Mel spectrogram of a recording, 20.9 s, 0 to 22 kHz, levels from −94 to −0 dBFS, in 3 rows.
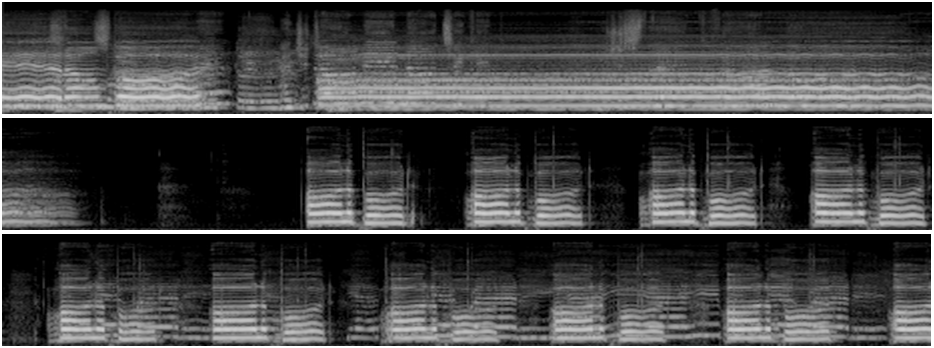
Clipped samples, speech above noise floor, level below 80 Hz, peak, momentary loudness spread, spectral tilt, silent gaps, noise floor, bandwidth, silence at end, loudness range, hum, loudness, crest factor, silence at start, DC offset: under 0.1%; 53 dB; -72 dBFS; -10 dBFS; 13 LU; -5 dB/octave; none; -79 dBFS; 13 kHz; 0 s; 4 LU; none; -26 LUFS; 18 dB; 0 s; under 0.1%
